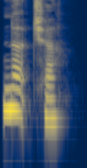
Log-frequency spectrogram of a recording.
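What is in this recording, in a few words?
"nurture", English, British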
